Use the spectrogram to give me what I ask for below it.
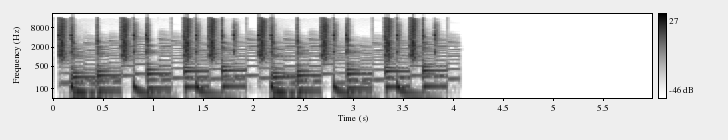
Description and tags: I used a blues base to do this loop, I highly recommend to change the bpm's to achieve a better result
If you use this piece I'd love to see your work!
